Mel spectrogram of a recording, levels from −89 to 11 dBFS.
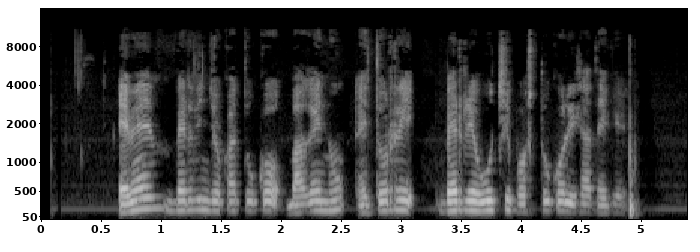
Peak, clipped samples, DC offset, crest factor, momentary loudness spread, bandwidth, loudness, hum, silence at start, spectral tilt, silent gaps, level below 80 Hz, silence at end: -2 dBFS; under 0.1%; under 0.1%; 20 dB; 10 LU; 11.5 kHz; -22 LUFS; none; 0.65 s; -5.5 dB/octave; none; -64 dBFS; 0.45 s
